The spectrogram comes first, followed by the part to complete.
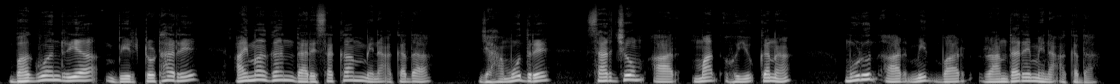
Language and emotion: Santali, neutral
